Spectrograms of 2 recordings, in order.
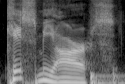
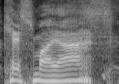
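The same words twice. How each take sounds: First: Slow mock stage-Irish accent; bad film Irish. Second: Slow, spelled-out English translation; English version. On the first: Comedian quoting actor's first argument, bad film Irish accent. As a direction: put on a drawn-out fake Irish accent. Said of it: "he says various things ... where he goes". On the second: Retold or imitated. Comedian quoting her saying it in English, slow English version. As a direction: say it slowly in non-Irish English. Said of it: "and then she says in English".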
